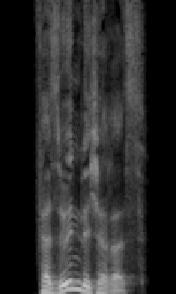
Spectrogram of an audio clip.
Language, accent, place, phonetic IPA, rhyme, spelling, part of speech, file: German, Germany, Berlin, [fɛɐ̯ˈzøːnlɪçəʁəs], -øːnlɪçəʁəs, versöhnlicheres, adjective, De-versöhnlicheres.ogg
- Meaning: strong/mixed nominative/accusative neuter singular comparative degree of versöhnlich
